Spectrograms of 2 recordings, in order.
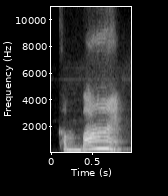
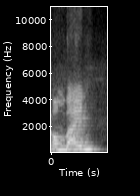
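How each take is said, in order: First: Flowing syllables with one clearly stressed syllable. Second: Short, even syllables with no clear stress. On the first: The speaker calls it right. "lebih flowy" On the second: The speaker calls it wrong. "kayak pendek-pendek combine"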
